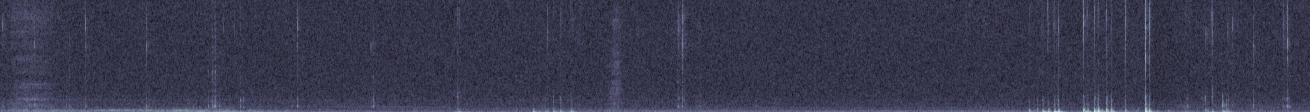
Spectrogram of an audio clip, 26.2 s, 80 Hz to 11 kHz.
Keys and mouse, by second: 0.6 middle click, 1.0-5.3 drag, 5.3-10.6 middle drag, 11.1 shift+a, 20.9 r, 24.2 Tab, 25.7 click.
